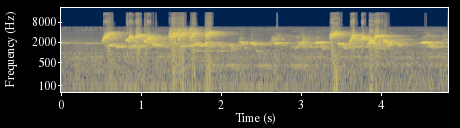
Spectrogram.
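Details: Competition-bound red-whiskered bulbul from Hue singing lively warbled phrases, rising and falling chirpy notes run together, then a steadier string of softer whistled notes before another bright burst.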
